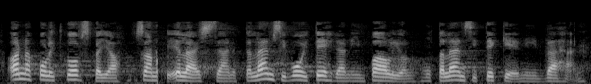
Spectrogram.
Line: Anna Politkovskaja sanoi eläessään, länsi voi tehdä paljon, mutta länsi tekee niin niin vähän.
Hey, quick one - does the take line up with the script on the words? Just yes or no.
no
